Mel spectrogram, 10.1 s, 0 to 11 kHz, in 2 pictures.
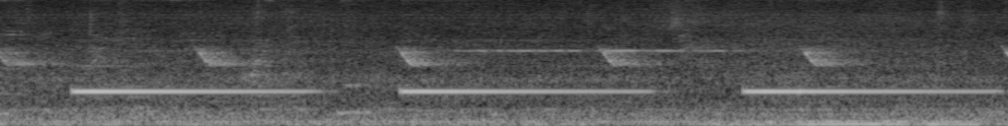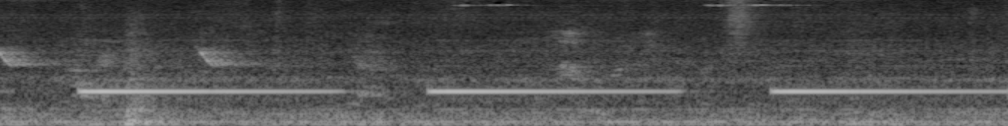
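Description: Dover elevator hall lantern bell for the up direction, sounding one steady single-pitch ding at a time, six times about every 1.7 seconds, each ring starting sharply and fading over about a second. It is being re-triggered over and over while the car waits with its doors open, before the doors begin nudging.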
